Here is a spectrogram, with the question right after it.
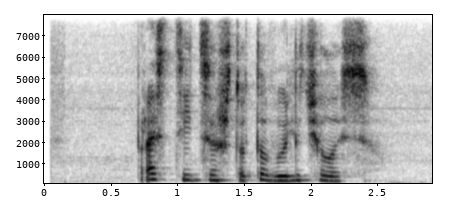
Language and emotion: Russian, neutral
